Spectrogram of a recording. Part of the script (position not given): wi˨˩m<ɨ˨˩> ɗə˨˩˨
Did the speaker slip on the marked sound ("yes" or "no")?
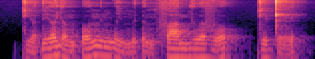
no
